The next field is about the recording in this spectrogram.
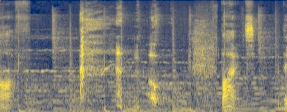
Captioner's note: Evans, chuckling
